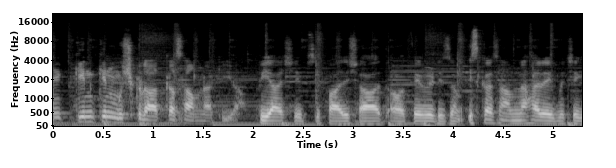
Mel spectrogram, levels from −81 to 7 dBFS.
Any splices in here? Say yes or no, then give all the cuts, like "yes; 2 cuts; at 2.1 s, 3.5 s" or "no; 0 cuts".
yes; 2 cuts; at 2.0 s, 4.0 s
